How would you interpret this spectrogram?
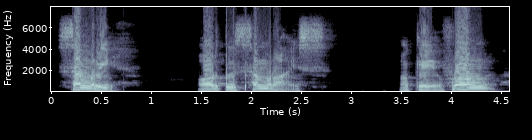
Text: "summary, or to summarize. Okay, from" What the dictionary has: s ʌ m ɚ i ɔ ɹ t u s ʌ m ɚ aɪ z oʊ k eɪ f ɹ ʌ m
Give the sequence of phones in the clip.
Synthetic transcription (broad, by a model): s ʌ m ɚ i ɔ ɹ t u s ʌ m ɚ aɪ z oʊ k eɪ f ɹ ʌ m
